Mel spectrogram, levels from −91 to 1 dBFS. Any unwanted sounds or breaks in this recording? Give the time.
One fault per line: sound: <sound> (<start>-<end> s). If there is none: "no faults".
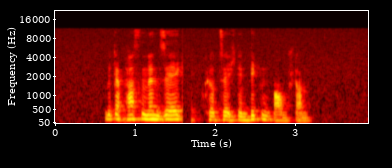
sound: dropout (1.6-1.7 s)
